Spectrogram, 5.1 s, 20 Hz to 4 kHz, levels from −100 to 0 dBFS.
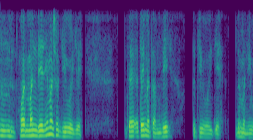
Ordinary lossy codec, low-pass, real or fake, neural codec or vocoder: none; 3.6 kHz; fake; codec, 16 kHz, 4.8 kbps, FACodec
